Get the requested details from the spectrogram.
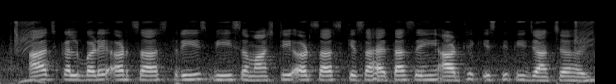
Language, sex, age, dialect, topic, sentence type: Magahi, female, 25-30, Western, banking, statement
